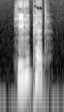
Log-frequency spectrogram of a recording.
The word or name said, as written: helipad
